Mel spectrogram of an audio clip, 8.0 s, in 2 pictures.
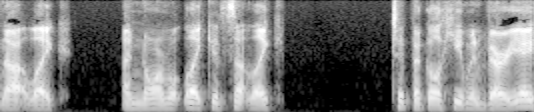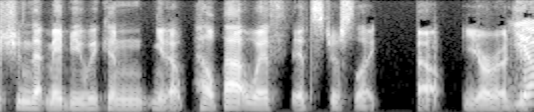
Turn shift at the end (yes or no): yes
